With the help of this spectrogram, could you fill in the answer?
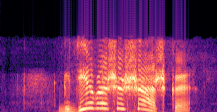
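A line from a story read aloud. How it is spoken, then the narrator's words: Shouting. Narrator (Russian): крикнул Стессель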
